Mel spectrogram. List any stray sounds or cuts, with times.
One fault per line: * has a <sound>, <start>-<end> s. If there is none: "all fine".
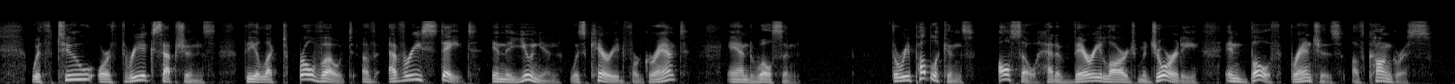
* has a dropout, 2.9-3.0 s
